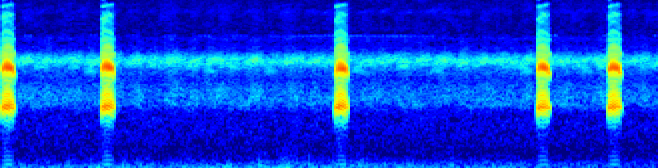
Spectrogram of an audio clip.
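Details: Kawamura's rice frog calling in paddy fields along the Kamo River, Itoshima, Fukuoka, Japan: five short, sharp croaks at uneven spacing over a steady, continuous hum of a distant frog chorus.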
